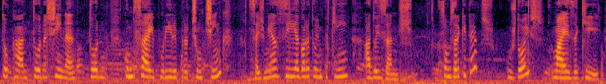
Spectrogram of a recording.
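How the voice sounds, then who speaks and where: A woman with a Lisbon Portuguese accent, talking in a casual interview with quick restarts. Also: on the high side. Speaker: interviewee, architect.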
